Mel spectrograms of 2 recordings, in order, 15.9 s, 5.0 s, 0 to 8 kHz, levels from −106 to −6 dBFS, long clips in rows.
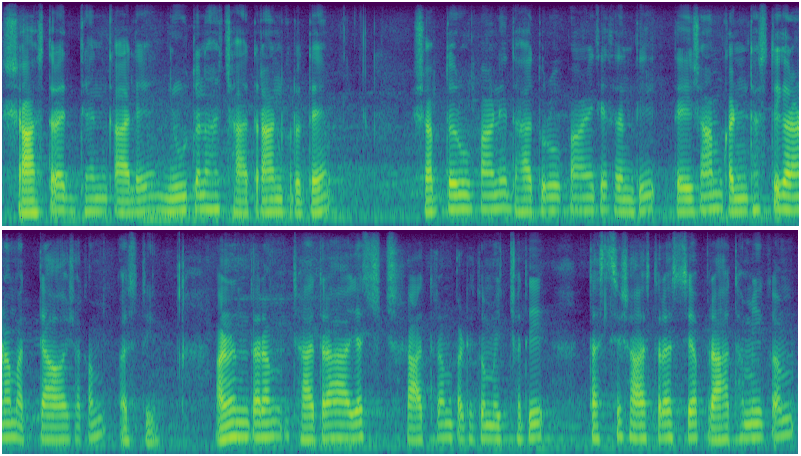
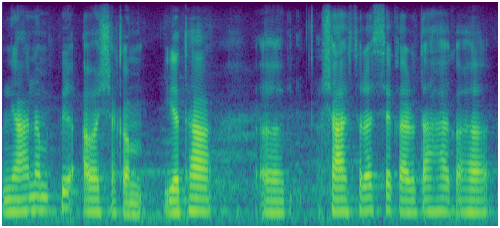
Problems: constant background noise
